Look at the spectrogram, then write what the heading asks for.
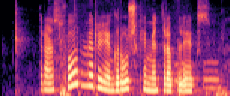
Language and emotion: Russian, neutral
